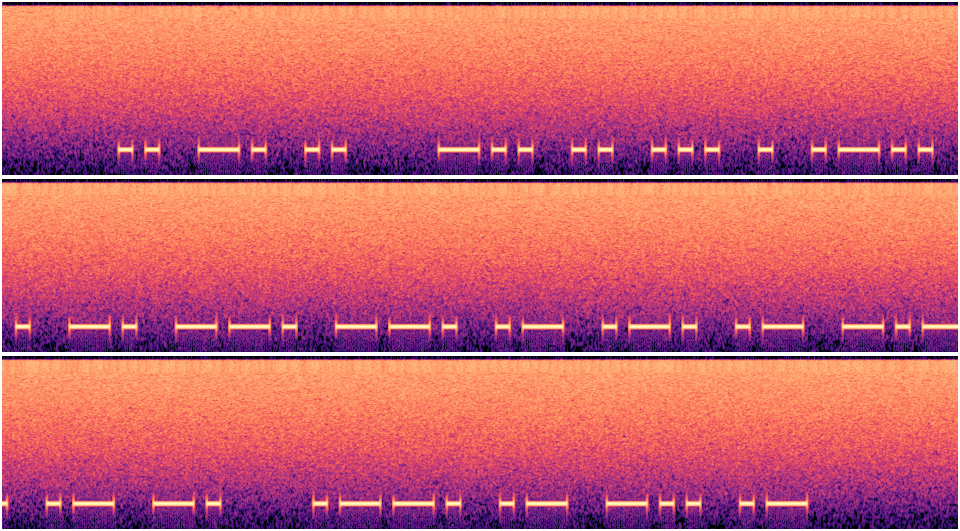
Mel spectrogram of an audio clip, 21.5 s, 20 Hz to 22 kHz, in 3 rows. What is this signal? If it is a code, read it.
Morse code, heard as a keyed tone, machine-sent, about 12 wpm, 500 Hz. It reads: INI DISELENGGARAKAN PADA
